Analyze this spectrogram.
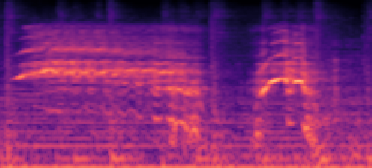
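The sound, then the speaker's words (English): A horse neighs to stand in for a centaur rearing up on its hind legs and bellowing: two loud, shrill whinnies over a low steady hum. “It was one of the centaurs rearing up on his hind legs and bellowing freely.”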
